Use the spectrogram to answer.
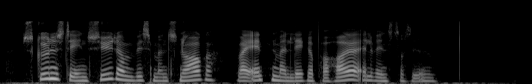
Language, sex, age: Danish, female, 56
